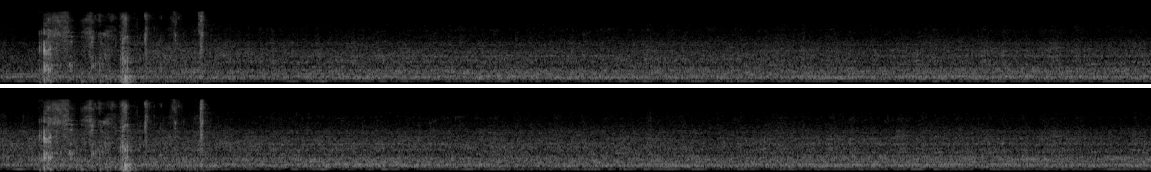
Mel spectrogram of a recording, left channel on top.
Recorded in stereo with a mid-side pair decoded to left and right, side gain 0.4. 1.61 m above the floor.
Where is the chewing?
15° right, 0.6 m.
